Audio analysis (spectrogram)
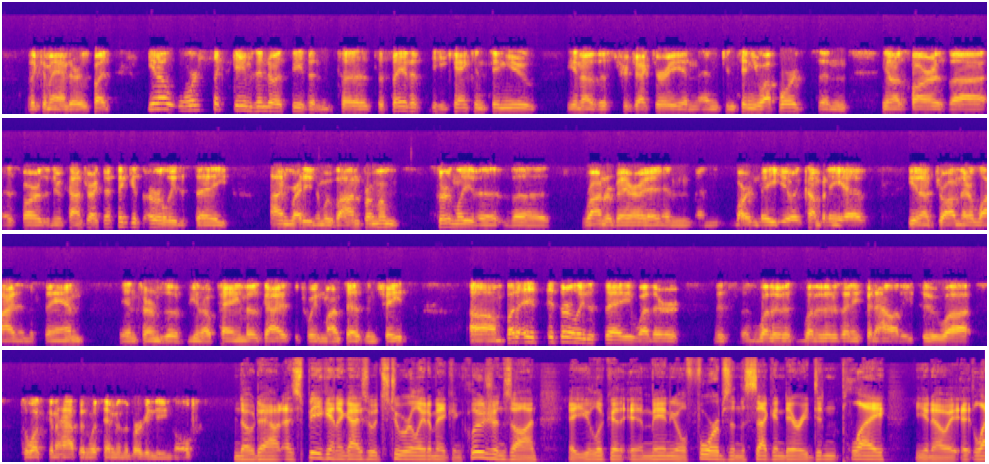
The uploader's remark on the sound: joined via the phone lines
